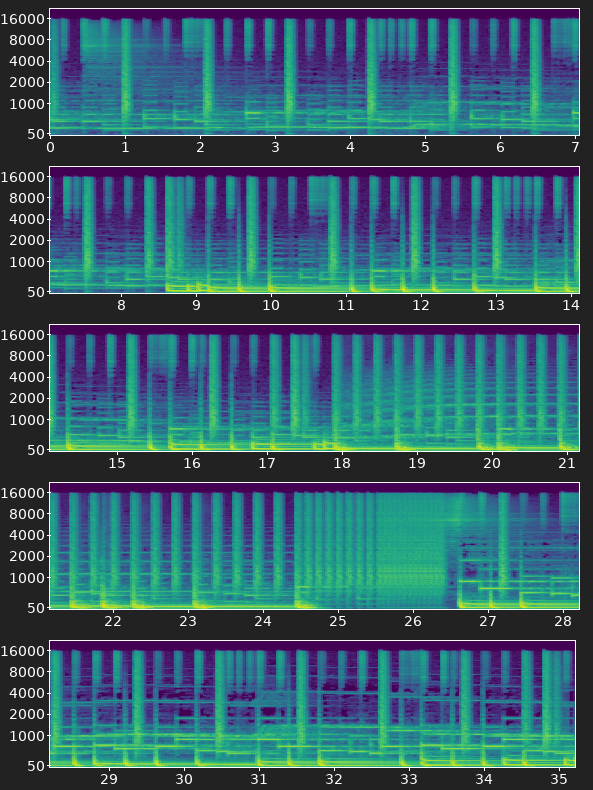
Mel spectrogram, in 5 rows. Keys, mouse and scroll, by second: 5.0 scroll up 1, 10.4 shift+click, 11.4 shift+click, 11.9 typing, 12.5 Escape, 19.1 shift+F11, 22.2-24.5 typing, 23.2 Tab.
